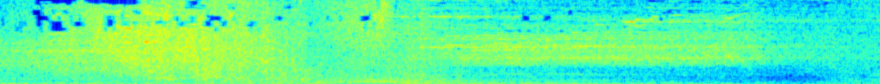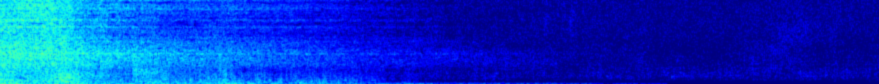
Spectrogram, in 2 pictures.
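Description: A triumphant game fanfare plays loudly and slowly fades away.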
